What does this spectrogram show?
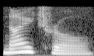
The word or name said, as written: nitrile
